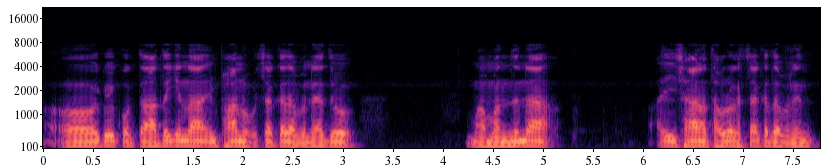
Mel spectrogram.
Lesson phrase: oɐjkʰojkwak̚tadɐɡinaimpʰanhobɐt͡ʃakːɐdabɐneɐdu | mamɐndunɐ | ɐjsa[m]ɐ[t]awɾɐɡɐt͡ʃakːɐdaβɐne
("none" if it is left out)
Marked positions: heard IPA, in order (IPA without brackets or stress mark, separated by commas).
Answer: n, tʰ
